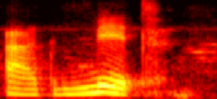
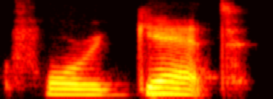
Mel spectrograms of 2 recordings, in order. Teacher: the last syllable is the one that is stressed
